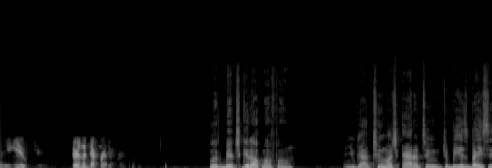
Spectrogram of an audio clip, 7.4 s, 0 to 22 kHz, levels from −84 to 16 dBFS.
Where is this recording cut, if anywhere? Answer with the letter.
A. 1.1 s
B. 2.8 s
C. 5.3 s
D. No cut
C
